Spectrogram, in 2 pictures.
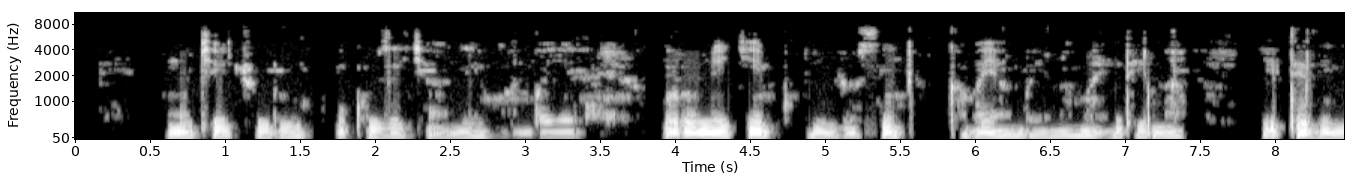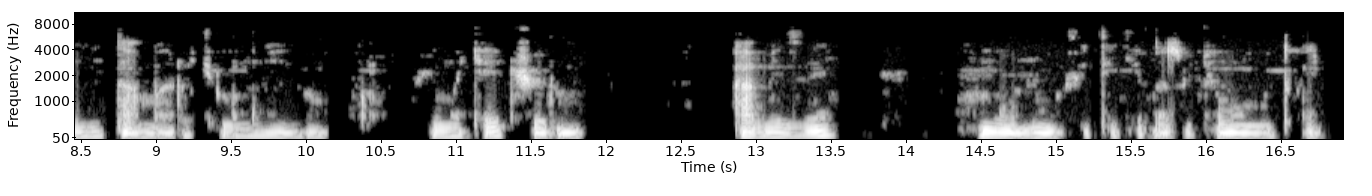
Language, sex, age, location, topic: Kinyarwanda, male, 18-24, Kigali, health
